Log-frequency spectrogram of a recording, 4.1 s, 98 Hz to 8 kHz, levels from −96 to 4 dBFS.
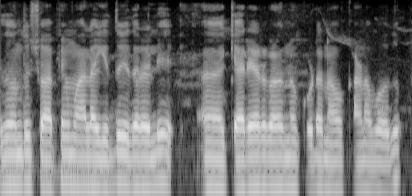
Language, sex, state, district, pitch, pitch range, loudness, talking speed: Kannada, male, Karnataka, Bidar, 115 Hz, 110-125 Hz, -16 LUFS, 145 wpm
